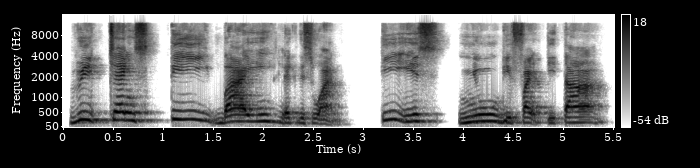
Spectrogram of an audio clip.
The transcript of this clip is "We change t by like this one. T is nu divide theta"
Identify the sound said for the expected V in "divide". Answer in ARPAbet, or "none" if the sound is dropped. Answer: F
